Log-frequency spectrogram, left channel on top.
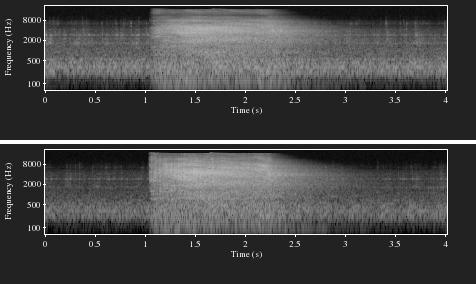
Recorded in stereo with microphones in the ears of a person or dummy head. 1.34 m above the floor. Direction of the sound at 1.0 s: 75° right (ahead or behind).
